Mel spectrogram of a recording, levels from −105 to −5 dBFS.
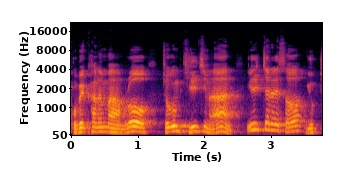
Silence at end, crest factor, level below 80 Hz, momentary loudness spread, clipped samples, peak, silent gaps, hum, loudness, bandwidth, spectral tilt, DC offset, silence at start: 0.05 s; 16 dB; -70 dBFS; 7 LU; under 0.1%; -8 dBFS; none; none; -25 LUFS; 10.5 kHz; -6.5 dB/octave; under 0.1%; 0 s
